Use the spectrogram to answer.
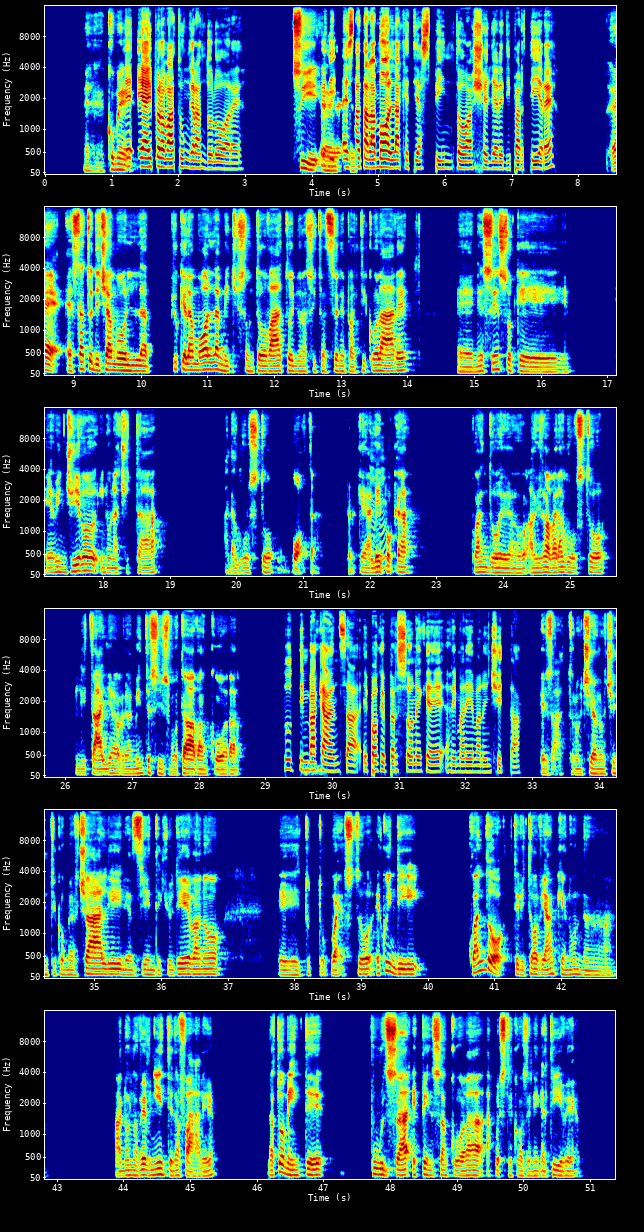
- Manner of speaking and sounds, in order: tapping
- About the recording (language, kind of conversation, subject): Italian, podcast, Qual è un viaggio che ti ha cambiato la vita?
